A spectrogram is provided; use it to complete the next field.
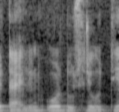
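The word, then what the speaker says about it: ptyalin: जिसमें पहली होती है टाइलिन और दूसरी होती है लाइसोजाइम। अब टाइलिन देखो PTAYLIN होता है। अब यहाँ पे P आपका साइलेंट होता है, तो बच्चों कंफ्यूज मत होना, टाइलिन की स्पेलिंग ये होती है।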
